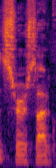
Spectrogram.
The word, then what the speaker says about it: Sirsak: By the way, is Tam and Sirsak really how it's pronounced? – Yes, Tam and like salmon, Sirsak like sir and the sock on your foot.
